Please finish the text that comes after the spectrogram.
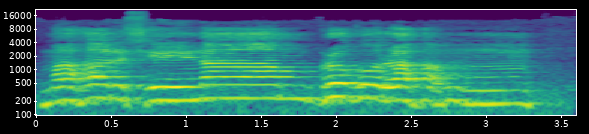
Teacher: पहले चरण में ना के ऊपर अनुस्वार के बाद का अक्षर है भ, और अनुस्वार के बाद जब भ आएगा तो अनुस्वार का उच्चारण होगा म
